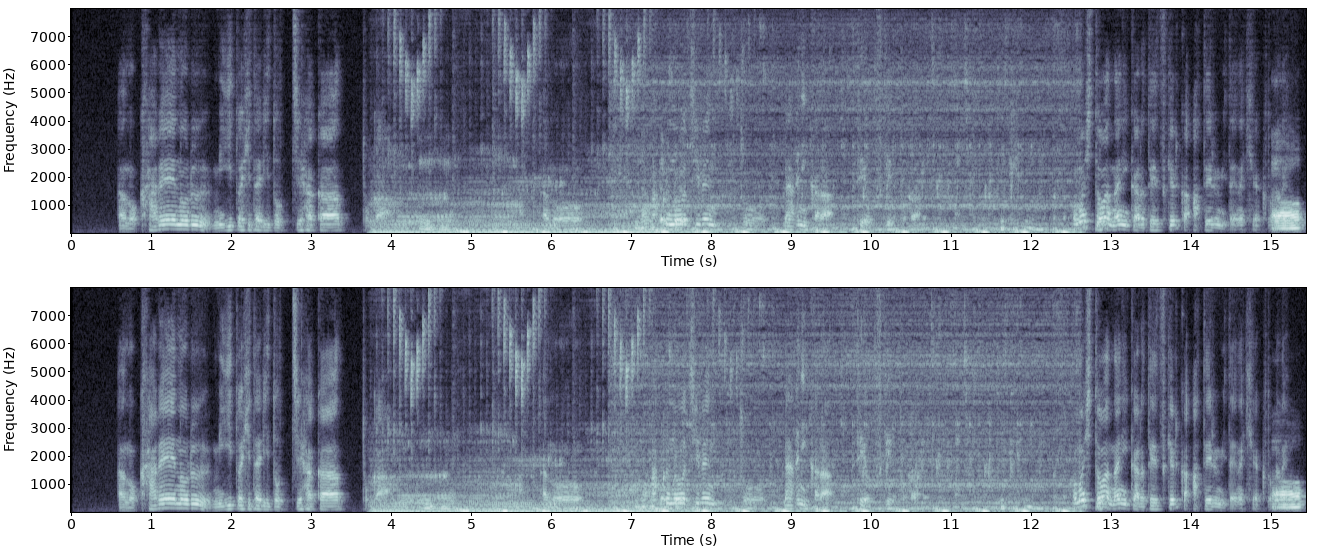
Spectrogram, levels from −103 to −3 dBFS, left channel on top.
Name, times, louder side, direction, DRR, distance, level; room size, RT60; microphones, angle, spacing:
voice 1, 0.6-3.4 3.8-4.0 5.9-6.4 7.2-8.1 8.3-9.5 9.8-10.7 12.5-15.2, right 1 dB, 25° right, 0.3 m, -23 dB
sound 1, 3.7-9.7, right 1 dB, 40° right, 0.9 m, -25 dB
voice 2, 4.3-4.8 7.0-7.7 11.6-12.2 12.8-12.9 15.0-15.4, left 2 dB, 80° left, 0.5 m, -21 dB
sound 2, 4.8-4.9 5.3-8.9 9.3-12.7, equal, 5° right, 0.9 m, -20 dB
sound 3, 6.7-12.6, equal, 80° right, 1.0 m, -28 dB
2.6 x 2.1 x 2.6 m
head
